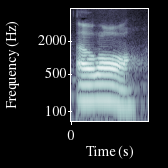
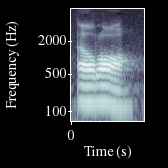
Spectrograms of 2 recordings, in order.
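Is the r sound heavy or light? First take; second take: heavy; heavy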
